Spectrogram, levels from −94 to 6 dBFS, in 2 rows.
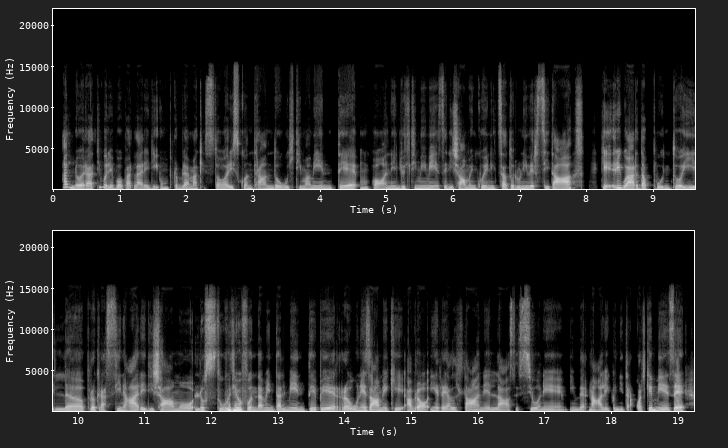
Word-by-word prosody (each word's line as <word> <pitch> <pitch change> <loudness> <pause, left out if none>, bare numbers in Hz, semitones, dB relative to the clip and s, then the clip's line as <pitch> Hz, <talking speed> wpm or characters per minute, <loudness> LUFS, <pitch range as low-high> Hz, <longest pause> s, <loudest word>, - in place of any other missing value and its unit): Allora, 205 - +1
ti 345 - -10
volevo 200 - -1
parlare 190 -3 -4
di 190 - -8
un 205 0 -4
problema 185 -4 -5
che 190 - -13
sto 185 -2 -6
riscontrando 180 0 -3
ultimamente, 175 +1 -2
un 175 - -5
po' 170 -1 -2
negli 170 +1 -3
ultimi 180 -1 -3
mesi 170 +1 -4
diciamo 170 -1 -1
in 175 - -3
cui 175 0 -3
ho - - -2
iniziato 175 +1 -2
l'università, 170 +1 +2 0.4
che - - 0
riguarda 195 -7 +5
appunto 185 -1 -3
il 175 -1 +1
procrastinare, 185 -1 0
diciamo, 170 0 +1
lo 180 - 0
studio 240 +8 +7
fondamentalmente 175 -1 -1
per 165 -2 +2
un 175 +3 0
esame 165 -4 +3
che 160 -1 -4
avrò 180 -1 +3
in 175 -2 -3
realtà 170 -2 0
nella 160 -1 -2
sessione 160 -2 -4
invernale, 155 0 -2
quindi 160 -3 -4
tra 150 - -6
qualche 175 +9 +1
mese, 180 0 +5
175 Hz, 140 wpm, -24 LUFS, 170-185 Hz, 0.4 s, studio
